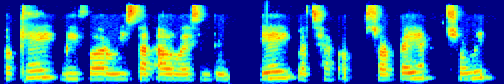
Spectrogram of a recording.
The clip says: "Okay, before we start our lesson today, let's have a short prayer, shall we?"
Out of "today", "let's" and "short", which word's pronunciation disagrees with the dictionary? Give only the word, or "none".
short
